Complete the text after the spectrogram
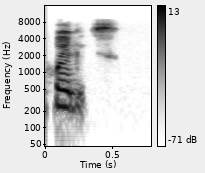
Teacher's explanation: alternancia consonántica entre la labiodental sorda, fricativa labiodental sorda y la fricativa velar sorda.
